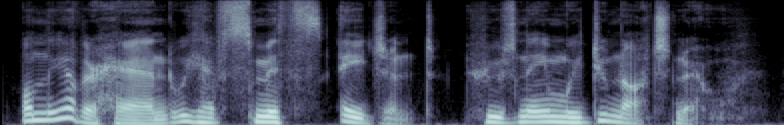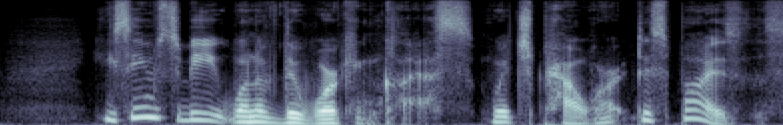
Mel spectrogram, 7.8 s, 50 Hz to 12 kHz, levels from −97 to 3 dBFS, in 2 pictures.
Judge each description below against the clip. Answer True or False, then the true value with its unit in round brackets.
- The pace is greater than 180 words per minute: True (200 wpm)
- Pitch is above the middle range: False (140 Hz)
